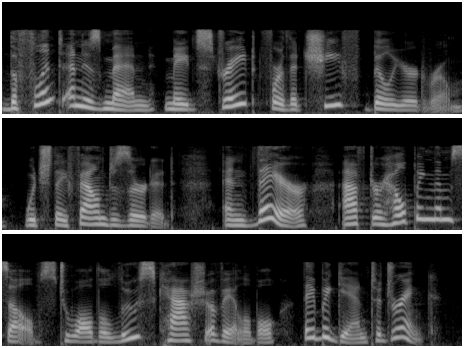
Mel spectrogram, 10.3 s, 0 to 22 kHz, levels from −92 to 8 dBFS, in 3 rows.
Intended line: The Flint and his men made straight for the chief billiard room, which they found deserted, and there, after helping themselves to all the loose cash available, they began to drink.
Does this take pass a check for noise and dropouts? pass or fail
pass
